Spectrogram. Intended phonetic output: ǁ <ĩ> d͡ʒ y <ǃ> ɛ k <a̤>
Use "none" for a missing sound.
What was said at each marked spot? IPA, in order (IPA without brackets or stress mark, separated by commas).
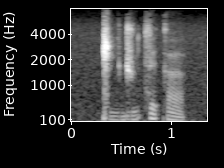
i, t͡s, a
